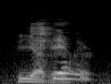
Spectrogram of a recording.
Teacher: the beginning is a TH sound. So you have to blow.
